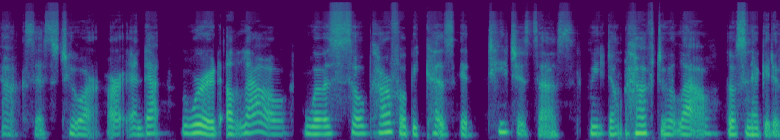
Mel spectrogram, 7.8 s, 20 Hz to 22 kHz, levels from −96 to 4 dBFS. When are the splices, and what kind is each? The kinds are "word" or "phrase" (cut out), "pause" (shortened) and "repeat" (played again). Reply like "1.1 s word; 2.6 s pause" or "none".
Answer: 2.9 s pause; 5.8 s pause

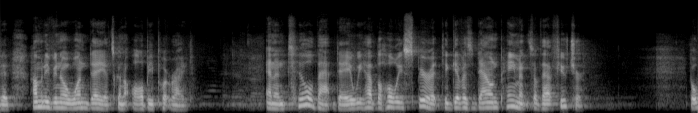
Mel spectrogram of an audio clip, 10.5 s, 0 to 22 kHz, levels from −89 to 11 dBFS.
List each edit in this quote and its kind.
3.9 s pause

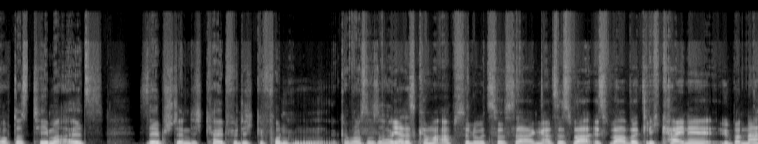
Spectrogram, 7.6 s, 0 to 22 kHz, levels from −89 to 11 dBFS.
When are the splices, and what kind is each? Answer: none

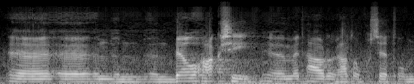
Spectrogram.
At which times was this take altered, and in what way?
none

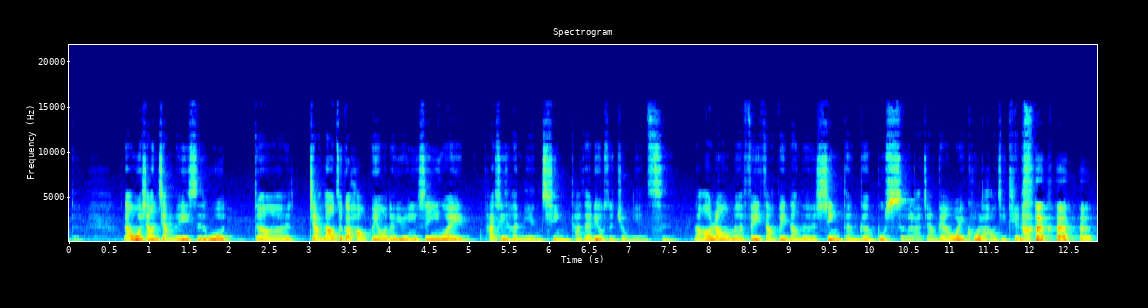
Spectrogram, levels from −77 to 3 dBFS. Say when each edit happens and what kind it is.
2.3 s pause; 7.7 s pause

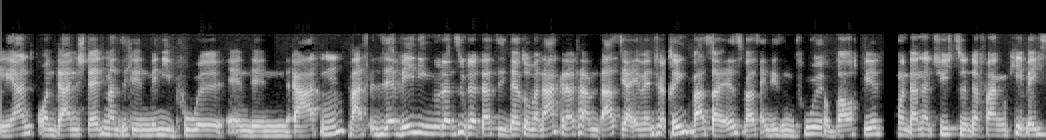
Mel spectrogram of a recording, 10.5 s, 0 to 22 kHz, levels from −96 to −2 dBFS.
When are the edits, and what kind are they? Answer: 1.3 s word; 3.7 s word; 4.7 s word; 5.2 s word; 6.0 s word; 6.6 s word; 7.6 s word; 8.2 s word

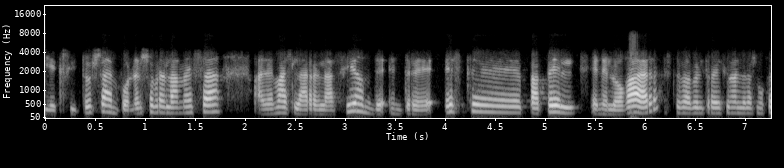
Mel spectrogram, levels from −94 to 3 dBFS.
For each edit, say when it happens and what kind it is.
2.0 s pause; 5.3 s pause

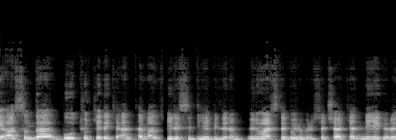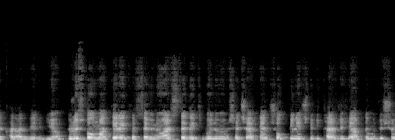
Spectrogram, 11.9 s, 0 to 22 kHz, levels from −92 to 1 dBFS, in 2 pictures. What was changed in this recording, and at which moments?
2.4 s word

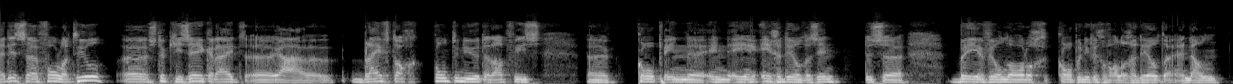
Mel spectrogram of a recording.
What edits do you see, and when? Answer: 6.2 s pause

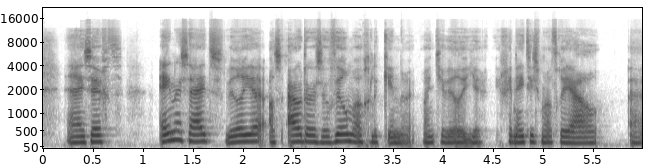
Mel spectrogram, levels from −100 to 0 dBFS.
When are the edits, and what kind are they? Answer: none

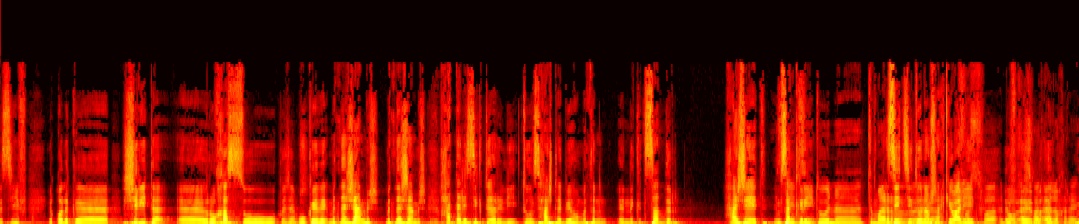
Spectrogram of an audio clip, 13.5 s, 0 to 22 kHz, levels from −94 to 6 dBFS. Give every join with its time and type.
none

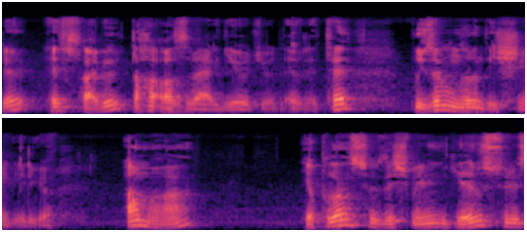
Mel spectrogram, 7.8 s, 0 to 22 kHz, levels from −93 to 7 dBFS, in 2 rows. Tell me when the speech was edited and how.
none

